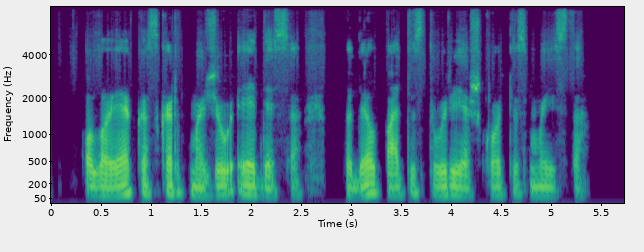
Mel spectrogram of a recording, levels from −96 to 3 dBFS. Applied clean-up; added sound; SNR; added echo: none; none; none; none.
